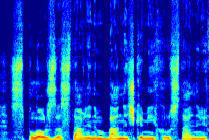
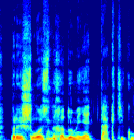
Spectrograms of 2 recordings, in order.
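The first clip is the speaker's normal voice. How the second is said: ordinary delivery, nothing marked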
